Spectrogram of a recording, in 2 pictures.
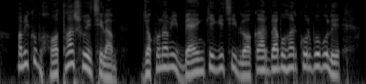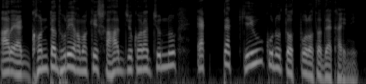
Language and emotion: Bengali, sad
